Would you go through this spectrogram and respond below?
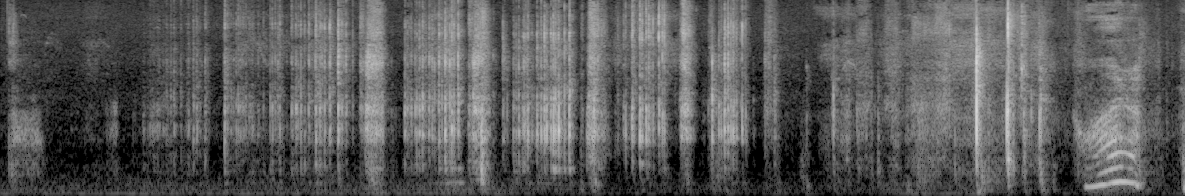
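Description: Scissors snip and scratch through a printed image being trimmed for a baroque frame, with irregular clusters of short cuts and paper rustling, followed by a voice talking near the end.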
